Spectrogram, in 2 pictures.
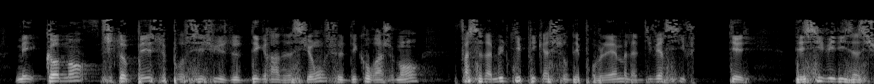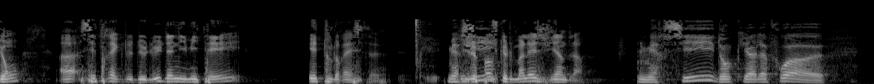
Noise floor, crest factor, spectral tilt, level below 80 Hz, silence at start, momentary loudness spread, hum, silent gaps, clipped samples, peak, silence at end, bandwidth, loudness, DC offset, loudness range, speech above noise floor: -72 dBFS; 24 dB; -4.5 dB/octave; -54 dBFS; 0.15 s; 12 LU; none; none; under 0.1%; -4 dBFS; 0.45 s; 8.8 kHz; -28 LUFS; under 0.1%; 2 LU; 44 dB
